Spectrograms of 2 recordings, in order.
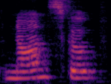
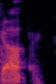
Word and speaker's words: nanoscopic: When opened, then Razor could be drawn through the air, forming a kind of non-scope event. That's how you pronounce it. Nanoscopic.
